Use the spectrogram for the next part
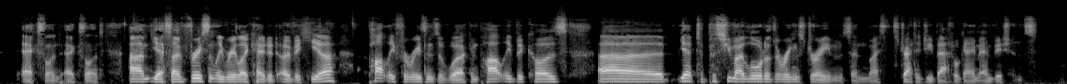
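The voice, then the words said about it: Australian accent with slight British tinge. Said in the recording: “I've been told when I'm in the UK that I sound Australian, and when I'm in Australia that I sound somewhat British”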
